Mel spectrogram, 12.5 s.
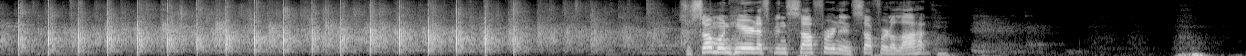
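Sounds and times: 
crowd applause: 0.0 - 7.8
steady rhythmic clapping: 0.0 - 7.9
speech: 6.8 - 9.5.

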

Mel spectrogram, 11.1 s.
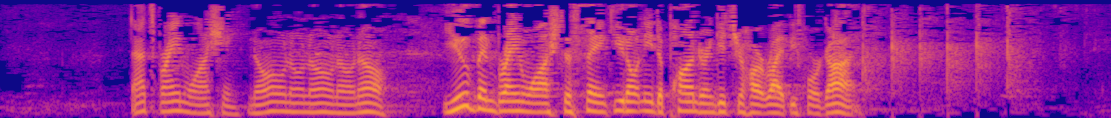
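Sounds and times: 
quiet hum: 0.0 - 11.0
speech: 1.3 - 8.8
scattered hand claps from an audience in a reverberant room: 8.6 - 10.7.

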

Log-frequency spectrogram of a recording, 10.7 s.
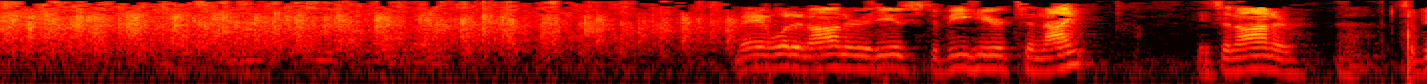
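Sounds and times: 
audience applause welcoming a guest speaker at an evening gathering: 0.0 - 5.8
speech: 5.5 - 8.2, 9.0 - 9.8, 10.5 - 10.7.

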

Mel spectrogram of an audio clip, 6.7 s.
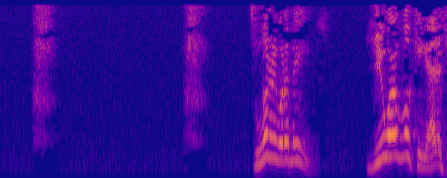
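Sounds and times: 
preacher drawing a deep breath: 0.5 - 1.0, 2.8 - 3.2
speech: 3.8 - 4.9, 5.5 - 6.7.

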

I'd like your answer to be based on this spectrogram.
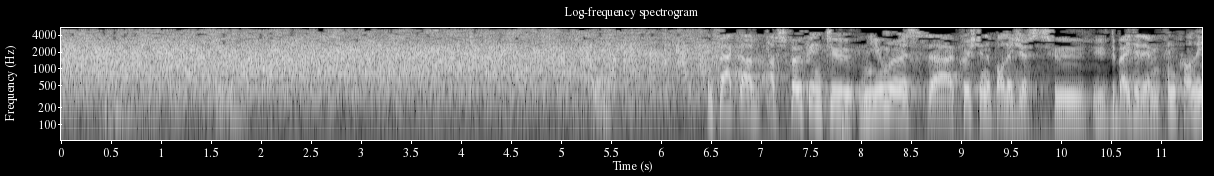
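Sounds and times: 
audience applause: 0.0 - 7.0
speech: 6.6 - 11.3.

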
